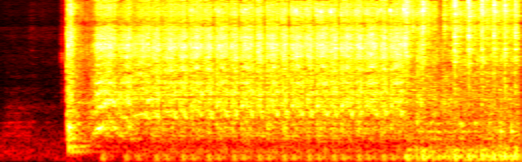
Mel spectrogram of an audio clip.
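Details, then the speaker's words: Briggs & Stratton Intek V-twin swapped into mower in place of a blown Kohler Courage, fuel now hooked up, start helped along: cranks briefly, catches and runs steady and even, no misses. "Now it's starting to sound like a brick strap."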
